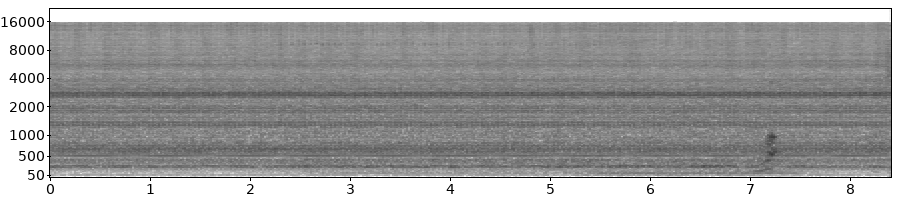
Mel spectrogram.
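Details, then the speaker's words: Drill press converted to a milling machine, side-cutting with an end mill: steady motor hum with a buzzing, rattling vibration under the cut; end mill chatter because the swivel-type table is not rigid. "Sự rung động thật tuyệt vời. Bạn nghĩ sao? Chà, nó rung nhiều nhỉ, cái bàn này không phải loại cố định, nó là loại xoay nên cạo rất nhiều , nhưng độ rung thì tuyệt vời ."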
